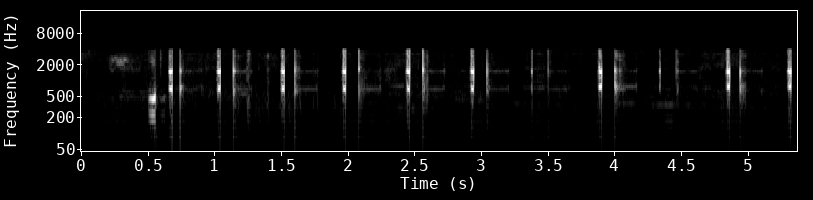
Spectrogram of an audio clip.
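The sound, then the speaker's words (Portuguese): Telephone keypad tones from many keys pressed in quick succession, a long run of short, sharp two-tone beeps in an uneven rhythm. “Desculpa, está apertando bastante tecla. Tá? Estava apertando bastante tecla”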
